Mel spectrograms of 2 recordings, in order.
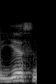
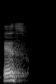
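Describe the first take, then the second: First: S wrongly said "यस", y sound first; "यस" in place of a vowel-first S; mistaken letter S. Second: S said "एस", vowel first; "एस" without any y-glide; correct letter S. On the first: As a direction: put a y-glide on "यस", like yes. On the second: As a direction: begin "एस" on a clean e, no y. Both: Shown as a demonstration. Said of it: "यस नहीं बल्कि एस होगा".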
